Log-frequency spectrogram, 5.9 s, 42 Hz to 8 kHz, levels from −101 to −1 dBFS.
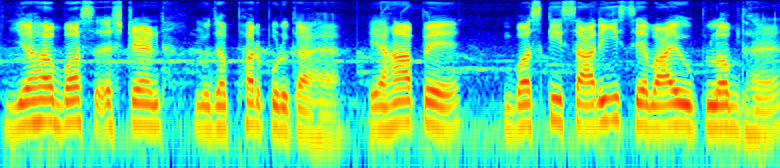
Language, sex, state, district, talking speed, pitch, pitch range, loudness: Hindi, male, Bihar, Muzaffarpur, 145 wpm, 150 Hz, 145-165 Hz, -23 LUFS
